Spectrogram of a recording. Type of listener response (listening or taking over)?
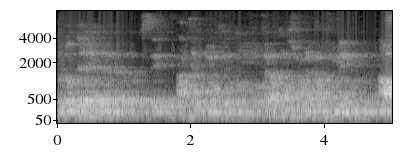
taking over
